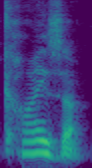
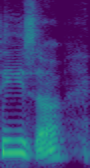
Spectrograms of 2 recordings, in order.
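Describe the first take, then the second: First: The name begins with a hard k sound. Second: The name begins with a soft s sound. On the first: The speaker calls it right. "it's pronounced Kaiser" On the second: The speaker calls it wrong. "Caesar is not pronounced Caesar"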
